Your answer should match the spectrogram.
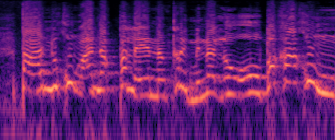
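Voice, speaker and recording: A woman playing a fretful, sharp-tongued middle-aged mother in a radio drama. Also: very high voice, lively intonation, fast. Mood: indignant, scolding. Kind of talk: Tagalog radio drama acting. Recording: noisy radio drama recording.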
